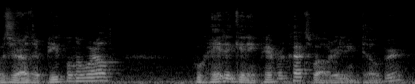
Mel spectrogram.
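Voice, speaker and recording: Room echo is audible as a man speaks with vocal fry and very wide pitch swings. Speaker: podcast host. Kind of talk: reading aloud. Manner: halting.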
